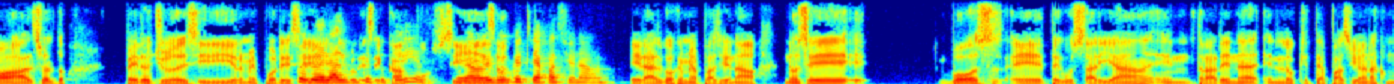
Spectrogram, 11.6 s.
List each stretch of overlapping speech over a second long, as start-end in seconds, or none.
2.5-4.2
